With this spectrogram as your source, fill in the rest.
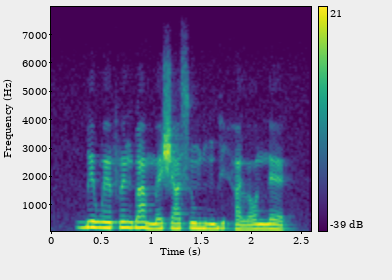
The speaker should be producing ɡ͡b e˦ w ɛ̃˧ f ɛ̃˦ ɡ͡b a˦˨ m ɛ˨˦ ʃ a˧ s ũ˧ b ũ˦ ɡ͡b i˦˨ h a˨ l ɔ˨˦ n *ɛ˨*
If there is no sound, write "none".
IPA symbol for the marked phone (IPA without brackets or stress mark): ɛ˦˨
